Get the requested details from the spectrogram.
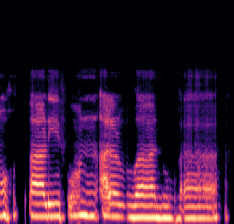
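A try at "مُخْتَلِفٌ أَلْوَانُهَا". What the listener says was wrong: Mukhtalifun alwa. Di situ jangan diikhfakan. Mukhtalifun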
